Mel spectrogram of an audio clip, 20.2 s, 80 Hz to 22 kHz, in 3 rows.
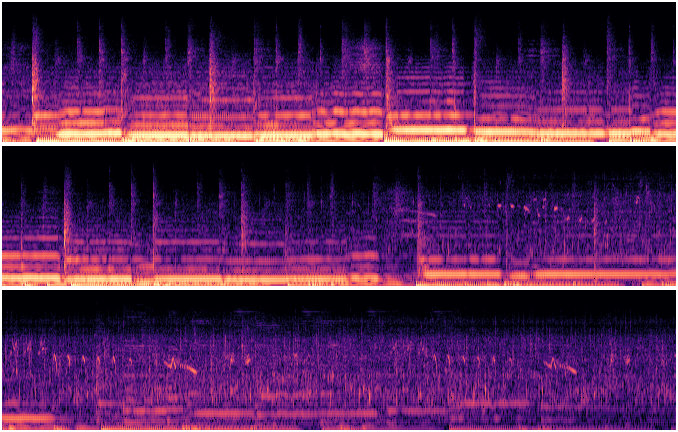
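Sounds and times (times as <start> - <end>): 
low tonal hum: 0.0 - 20.0
flowing river: 10.3 - 20.2
small birds chirping outdoors in nature: 10.4 - 20.2.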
